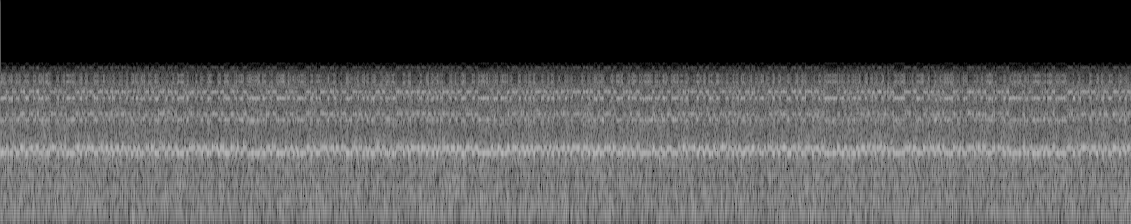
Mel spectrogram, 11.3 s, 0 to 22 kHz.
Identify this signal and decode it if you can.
Two-tone teleprinter signal, about 170 Hz shift.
